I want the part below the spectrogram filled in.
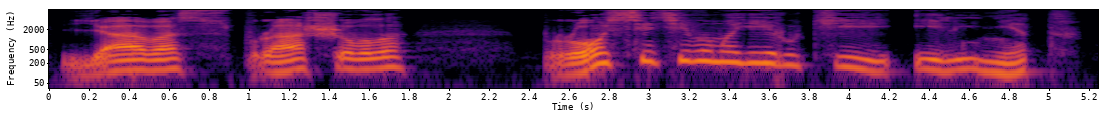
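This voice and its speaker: A man's voice: medium pitch, big pitch swings, slow, darkish tone, breathy edge, no room sound, pitched above the performer's own voice, full character voice. A male reader voicing a proud, mocking young noblewoman in an audiobook, questioning haughtily and pointedly. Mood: haughty.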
